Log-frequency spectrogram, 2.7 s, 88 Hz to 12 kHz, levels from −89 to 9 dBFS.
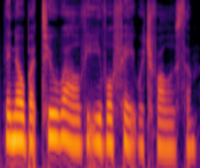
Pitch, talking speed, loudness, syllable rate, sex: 185 Hz, 245 wpm, -19 LUFS, 5.1 syllables/s, female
